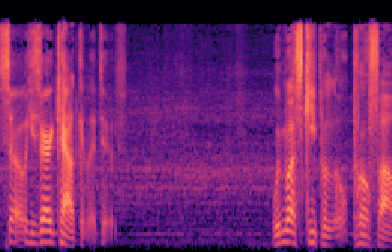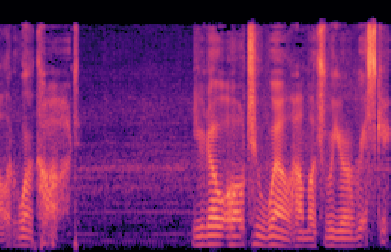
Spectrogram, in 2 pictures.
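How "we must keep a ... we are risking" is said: deep, raspy, cold voice. Voicing the character Malix as the speaker pictures him, low raspy Malix voice. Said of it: "I can't do his low raspy voice".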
